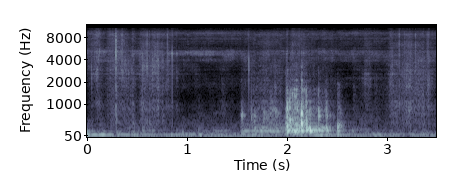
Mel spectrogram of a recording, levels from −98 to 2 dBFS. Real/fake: fake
